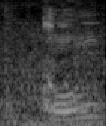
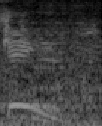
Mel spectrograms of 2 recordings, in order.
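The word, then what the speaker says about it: Küng: So, as English speakers, you are drawn to saying kung. He says himself, it's pronounced king, which makes it easier.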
